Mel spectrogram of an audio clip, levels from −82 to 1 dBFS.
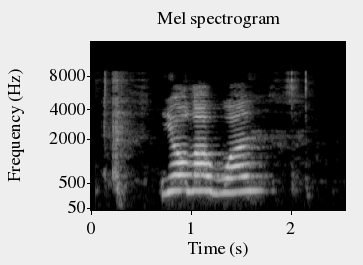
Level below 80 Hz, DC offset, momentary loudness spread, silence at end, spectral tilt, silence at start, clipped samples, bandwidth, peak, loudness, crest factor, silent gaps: -82 dBFS; under 0.1%; 22 LU; 0.5 s; -1 dB/octave; 0.1 s; under 0.1%; 9.4 kHz; -4 dBFS; -21 LUFS; 20 dB; none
